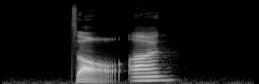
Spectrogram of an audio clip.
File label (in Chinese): "早安", Zǎo ān; Selamat pagi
